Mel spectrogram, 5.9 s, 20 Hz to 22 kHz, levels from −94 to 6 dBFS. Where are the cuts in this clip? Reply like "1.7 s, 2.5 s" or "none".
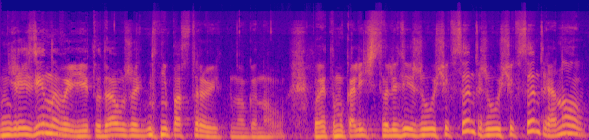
4.8 s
